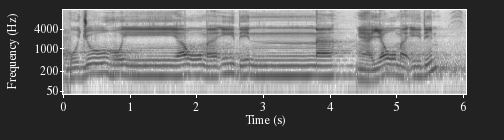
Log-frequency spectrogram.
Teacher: tanwin bertemu dengan nun, maka didengungkan sama idgham bi gunnah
